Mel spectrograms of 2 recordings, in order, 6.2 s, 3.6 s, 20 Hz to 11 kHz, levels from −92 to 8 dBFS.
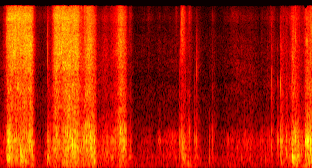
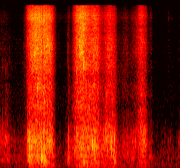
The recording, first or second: first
